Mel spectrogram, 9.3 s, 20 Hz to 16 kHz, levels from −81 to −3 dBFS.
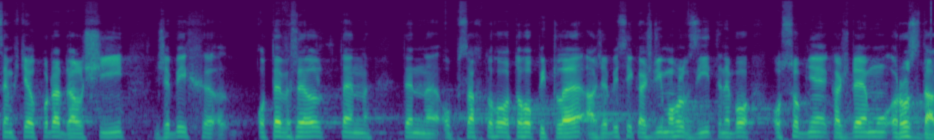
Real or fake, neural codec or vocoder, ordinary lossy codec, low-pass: real; none; Opus, 32 kbps; 14.4 kHz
